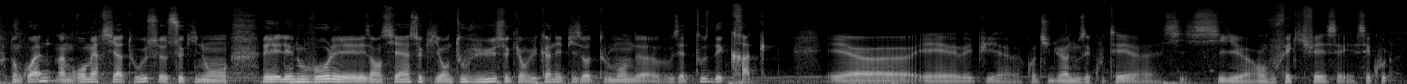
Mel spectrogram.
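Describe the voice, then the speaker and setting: This man has a fairly low pitch with ordinary pitch variation. He speaks at a fairly slow pace. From Toulouse, southern France. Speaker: podcast co-host. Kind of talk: casual chat.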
